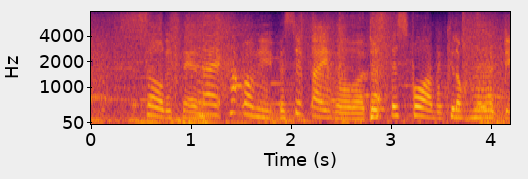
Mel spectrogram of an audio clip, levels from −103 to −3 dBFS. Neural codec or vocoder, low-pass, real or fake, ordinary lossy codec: codec, 16 kHz, 0.5 kbps, X-Codec, HuBERT features, trained on balanced general audio; none; fake; none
